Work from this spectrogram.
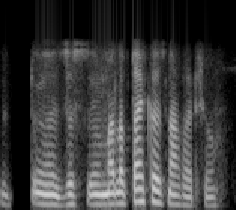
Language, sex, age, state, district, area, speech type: Kashmiri, male, 45-60, Jammu and Kashmir, Budgam, urban, conversation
